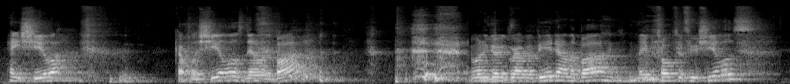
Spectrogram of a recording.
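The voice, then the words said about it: Imitated Australian accent. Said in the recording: “My Australian accent's not so strong, but I'll try to imitate a perfect Australian.”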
